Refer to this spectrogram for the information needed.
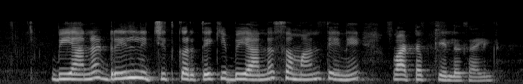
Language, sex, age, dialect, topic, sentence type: Marathi, female, 25-30, Northern Konkan, agriculture, statement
